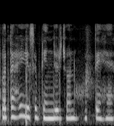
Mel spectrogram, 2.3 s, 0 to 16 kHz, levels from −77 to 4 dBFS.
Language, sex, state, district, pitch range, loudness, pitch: Hindi, female, Bihar, Vaishali, 230-260 Hz, -18 LUFS, 235 Hz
